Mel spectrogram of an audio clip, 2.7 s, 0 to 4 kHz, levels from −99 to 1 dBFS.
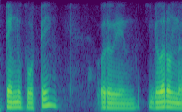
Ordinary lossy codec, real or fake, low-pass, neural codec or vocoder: Opus, 16 kbps; fake; 3.6 kHz; codec, 16 kHz, 0.5 kbps, FunCodec, trained on LibriTTS, 25 frames a second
